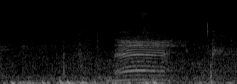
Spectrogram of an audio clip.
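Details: Zwartbles ewe on a regenerative farm in County Kilkenny, Ireland, chatty in the field as it is checked before a move, gives one wavering harmonic bleat near the middle, over low rustling and wind.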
